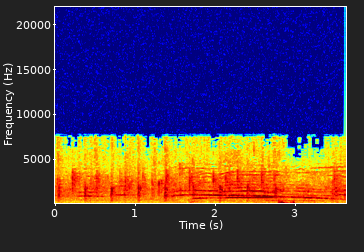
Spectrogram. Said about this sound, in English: Could we give the Lord one more hand clap of praise tonight? Thank God for the gift of salvation. Hallelujah.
